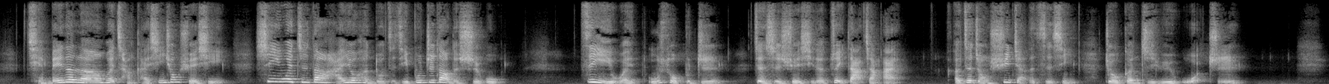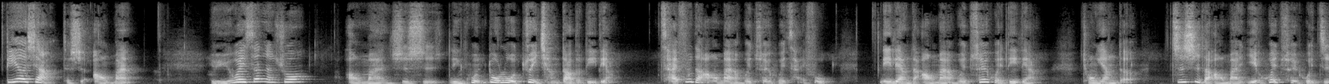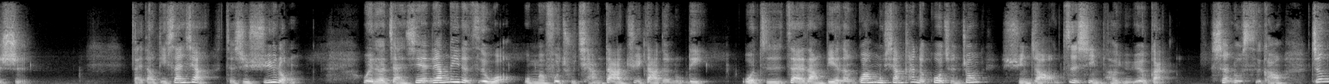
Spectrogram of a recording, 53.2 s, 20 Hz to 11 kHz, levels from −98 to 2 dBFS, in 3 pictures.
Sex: female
